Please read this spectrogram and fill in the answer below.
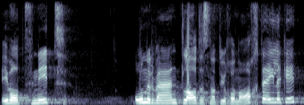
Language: Swiss German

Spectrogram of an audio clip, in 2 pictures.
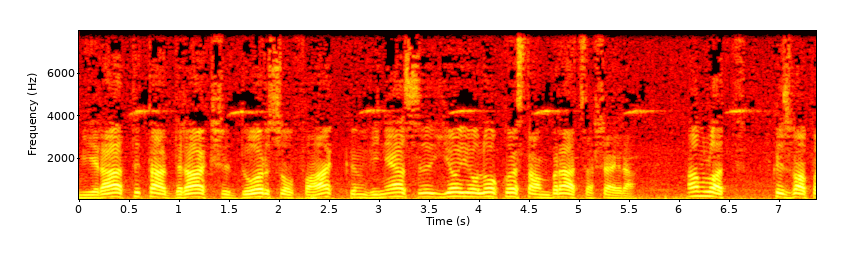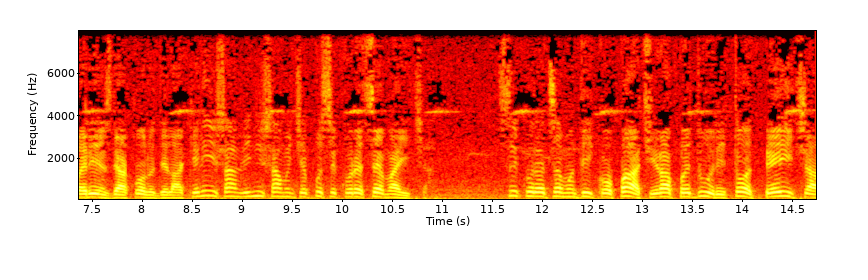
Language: Romanian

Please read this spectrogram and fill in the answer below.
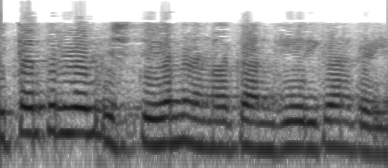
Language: Malayalam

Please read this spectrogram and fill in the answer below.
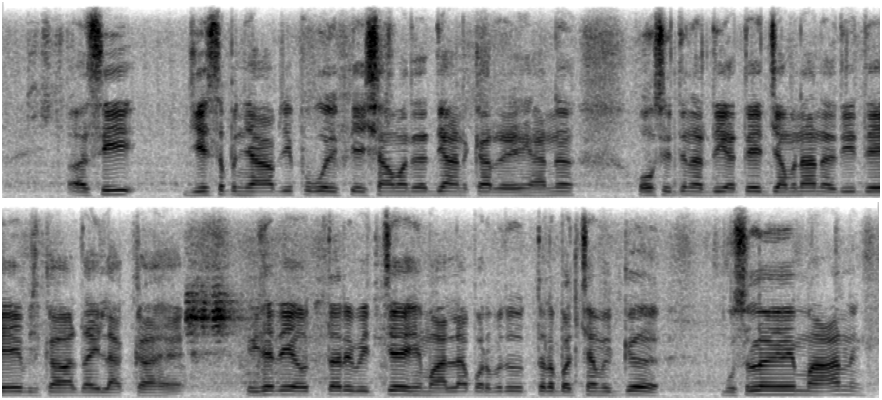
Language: Punjabi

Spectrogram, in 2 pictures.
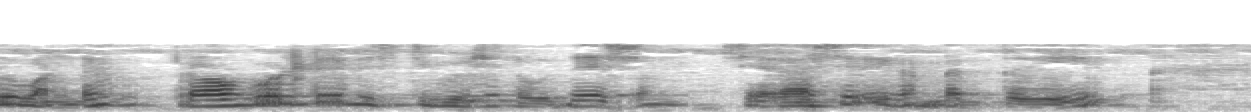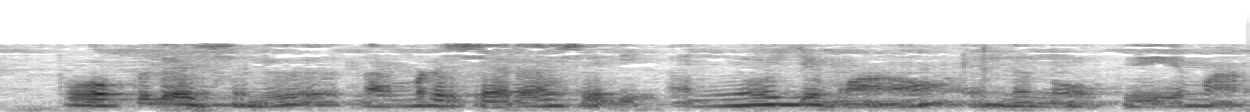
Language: Malayalam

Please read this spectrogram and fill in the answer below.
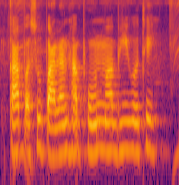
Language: Chhattisgarhi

